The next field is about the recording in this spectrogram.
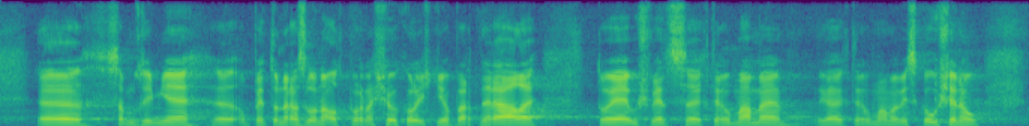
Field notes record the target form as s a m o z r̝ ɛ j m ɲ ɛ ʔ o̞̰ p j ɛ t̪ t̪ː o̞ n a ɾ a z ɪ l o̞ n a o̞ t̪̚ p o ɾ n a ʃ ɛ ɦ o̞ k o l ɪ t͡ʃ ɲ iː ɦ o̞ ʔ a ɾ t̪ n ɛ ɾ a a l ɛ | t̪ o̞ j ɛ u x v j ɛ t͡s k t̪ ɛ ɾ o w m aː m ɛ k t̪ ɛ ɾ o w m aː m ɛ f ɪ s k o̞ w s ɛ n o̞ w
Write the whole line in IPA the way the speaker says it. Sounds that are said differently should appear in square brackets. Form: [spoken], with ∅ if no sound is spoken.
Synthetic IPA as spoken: s a m o z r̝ ɛ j m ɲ ɛ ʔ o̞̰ p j ɛ t̪ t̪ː o̞ n a ɾ a z ɪ l o̞ n a o̞ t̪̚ p o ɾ n a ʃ ɛ ɦ o̞ k o l ɪ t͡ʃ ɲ iː ɦ o̞ [p] a ɾ t̪ n ɛ ɾ a a l ɛ | t̪ o̞ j ɛ u [ʃ] v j ɛ t͡s k t̪ ɛ ɾ o w m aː m ɛ k t̪ ɛ ɾ o w m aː m ɛ [v] ɪ s k o̞ w [ʃ] ɛ n o̞ w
